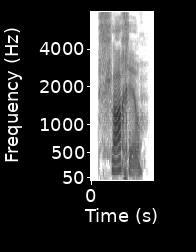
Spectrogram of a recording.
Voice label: "night", Lushootseed

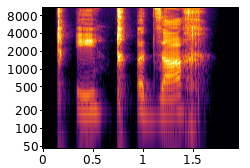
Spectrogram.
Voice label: small intestine, Lushootseed

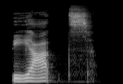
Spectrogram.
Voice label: meat, Lushootseed

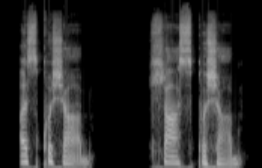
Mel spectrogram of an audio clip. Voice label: foggy, Lushootseed

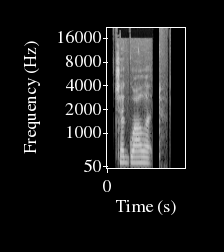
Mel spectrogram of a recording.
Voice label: in front of the house, Lushootseed

